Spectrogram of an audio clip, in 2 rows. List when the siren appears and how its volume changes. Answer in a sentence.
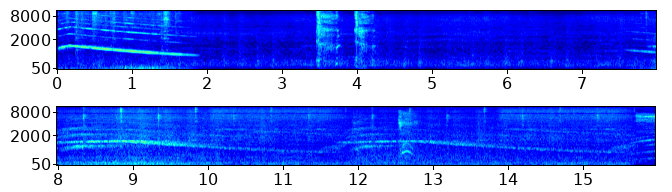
The siren can be heard briefly from 0.0 to 1.9 s; and from 7.5 to 15.9 s, getting quieter.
